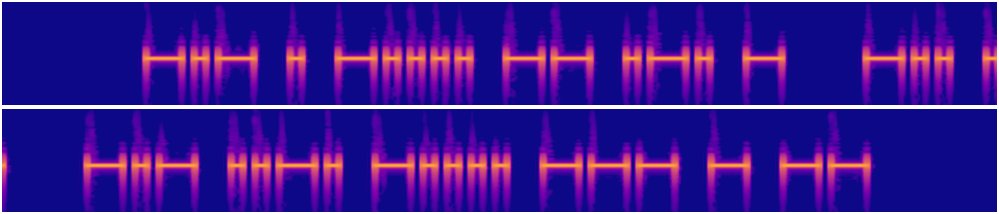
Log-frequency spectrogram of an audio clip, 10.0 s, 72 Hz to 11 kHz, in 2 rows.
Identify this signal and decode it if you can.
Morse code, heard as a keyed tone, about 21 wpm, 700 Hz. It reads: KE6MRT DE KF6OTM
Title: USA Callsign DE Callsign - 6 Characters - 20wpm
